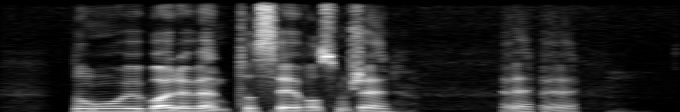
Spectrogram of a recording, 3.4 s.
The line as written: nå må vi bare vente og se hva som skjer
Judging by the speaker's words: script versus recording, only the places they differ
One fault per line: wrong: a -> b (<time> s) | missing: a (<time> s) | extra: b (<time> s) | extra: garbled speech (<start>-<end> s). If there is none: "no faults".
no faults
